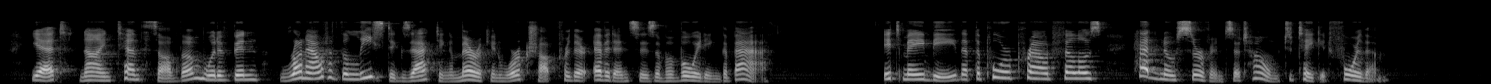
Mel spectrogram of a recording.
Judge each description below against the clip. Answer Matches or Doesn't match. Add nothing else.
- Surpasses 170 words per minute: Doesn't match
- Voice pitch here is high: Matches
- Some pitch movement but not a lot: Doesn't match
